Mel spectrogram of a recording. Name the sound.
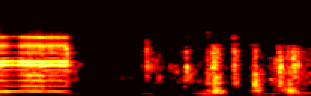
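door buzzer ringing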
